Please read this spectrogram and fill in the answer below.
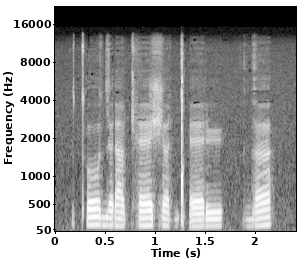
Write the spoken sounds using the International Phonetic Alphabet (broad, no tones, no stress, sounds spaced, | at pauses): tʼ o d ə ɾ a ʈʰ ɛ ʃ ɐ ǃʼ ɛ ɾ y | ɡ ɐ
